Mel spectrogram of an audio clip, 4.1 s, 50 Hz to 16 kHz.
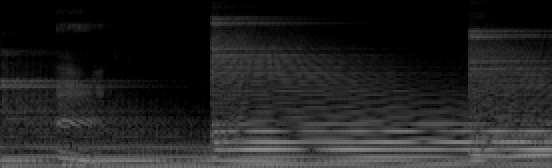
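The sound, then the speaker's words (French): A deep, sustained bass tone from a PPG synthesizer with a gritty, lo-fi edge of 1980s digital-to-analog conversion, holding steady for about four seconds while two brighter, buzzy layers swell in partway through. No voices. “C'est fou, hein Vous entendez ce son dans le grave là Ça là.”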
